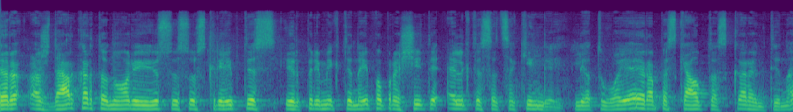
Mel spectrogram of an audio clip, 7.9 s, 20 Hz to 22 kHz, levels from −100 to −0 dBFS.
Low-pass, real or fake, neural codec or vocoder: 14.4 kHz; fake; vocoder, 44.1 kHz, 128 mel bands, Pupu-Vocoder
